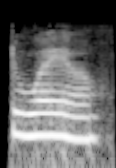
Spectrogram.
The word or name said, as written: dwale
